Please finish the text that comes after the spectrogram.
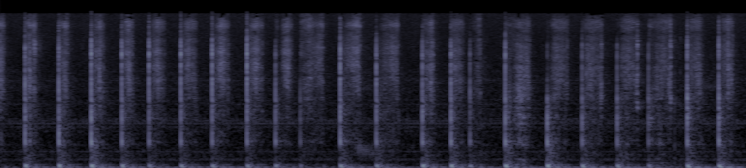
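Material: Chalk.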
